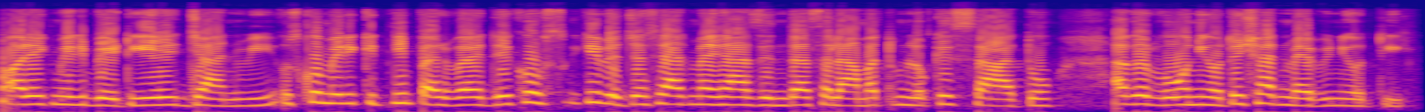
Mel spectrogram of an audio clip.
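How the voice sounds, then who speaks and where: A woman voicing a domineering older mother-in-law in a cartoon story, scolding and sharp-tongued. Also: high-pitched, steady tone, fast, lightly acted. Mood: grumbling.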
